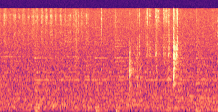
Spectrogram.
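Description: Faint light ticks and small handling noises from a paintbrush working on a wafer paper stem, with a short cluster of them about three seconds in, over quiet room tone.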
